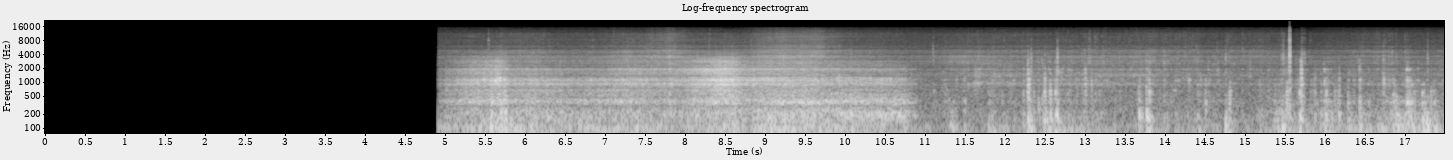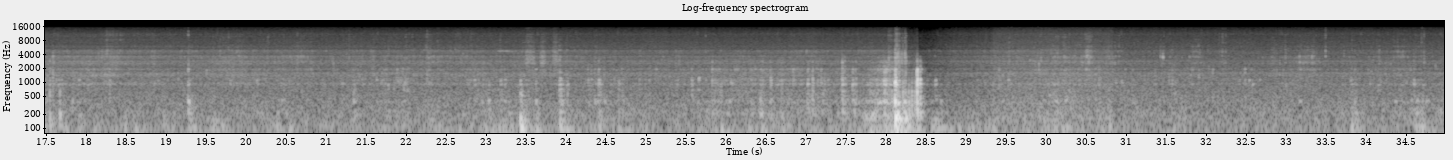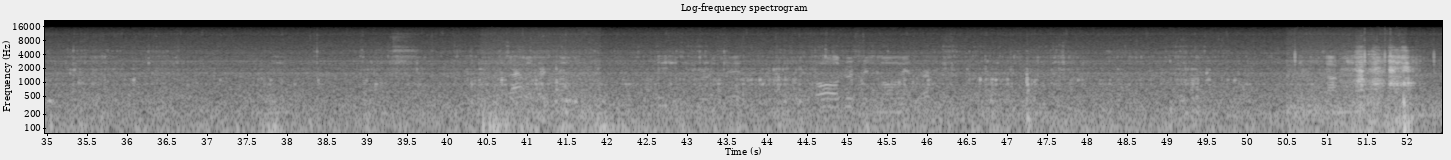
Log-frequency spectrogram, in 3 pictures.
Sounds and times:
Rowboat, canoe, kayak: 4.9 - 52.4.

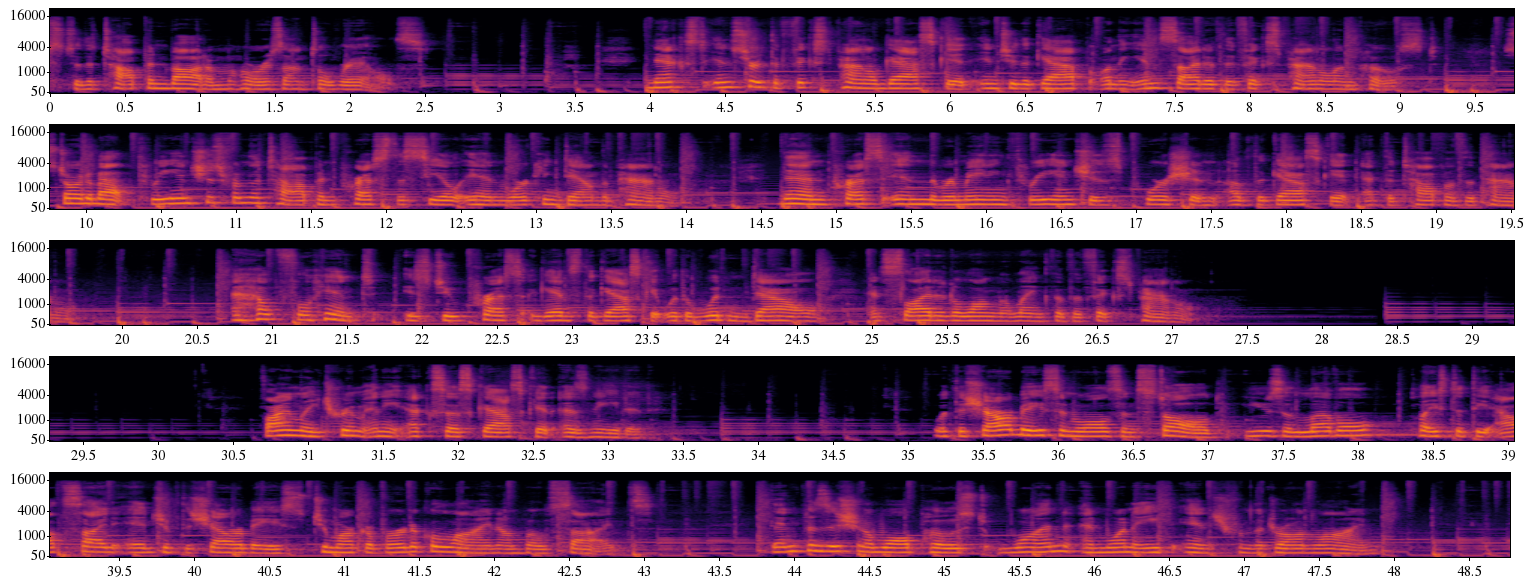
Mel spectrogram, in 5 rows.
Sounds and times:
Speech: 0.0 - 2.6, 4.0 - 14.0, 14.6 - 19.7, 20.7 - 27.2, 30.7 - 33.3, 35.2 - 43.1, 43.8 - 47.9
Music: 0.0 - 48.7.

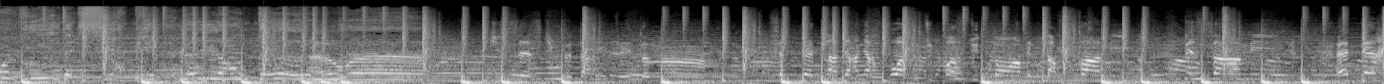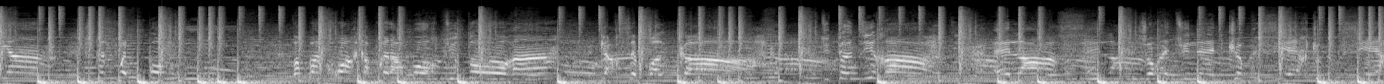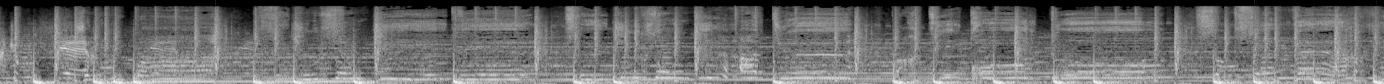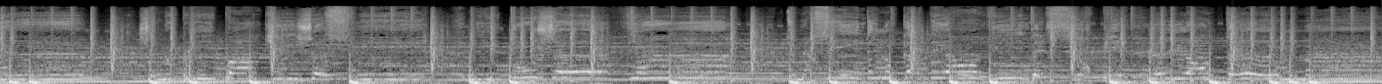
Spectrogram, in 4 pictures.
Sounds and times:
Music: 0.0 - 55.3
Rapping: 0.0 - 55.3.

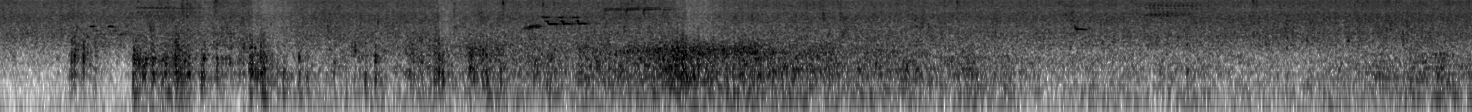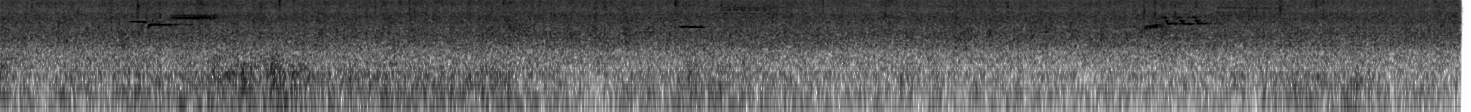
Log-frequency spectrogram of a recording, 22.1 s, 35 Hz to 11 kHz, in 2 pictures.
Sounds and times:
Rain on surface: 0.0 - 22.0.

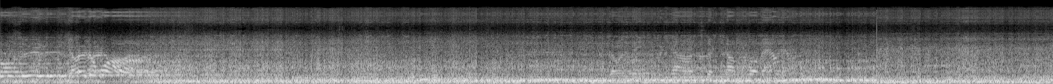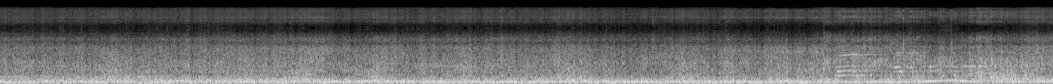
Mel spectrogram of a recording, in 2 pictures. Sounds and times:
Speech: 0.0 - 1.8, 6.1 - 8.0, 18.8 - 20.6
Race car, auto racing: 0.0 - 21.0.

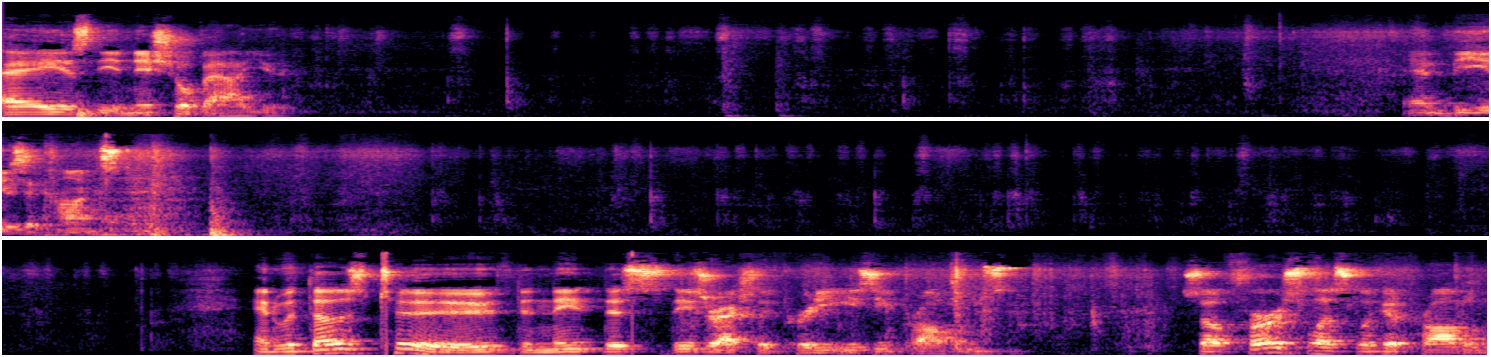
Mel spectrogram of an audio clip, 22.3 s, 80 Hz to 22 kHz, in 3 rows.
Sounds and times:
Speech: 0.0 - 1.5, 7.0 - 8.4, 16.1 - 20.0, 20.8 - 22.2
Writing: 0.0 - 8.1, 8.7 - 15.8.

